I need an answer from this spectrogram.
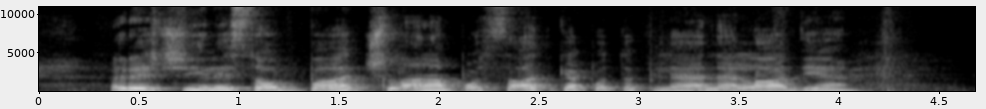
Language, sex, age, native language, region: Slovenian, female, 30-49, Slovenian, Drava region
